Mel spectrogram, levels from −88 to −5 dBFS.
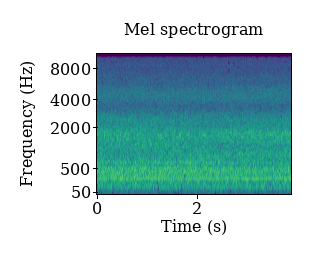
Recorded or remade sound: recorded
